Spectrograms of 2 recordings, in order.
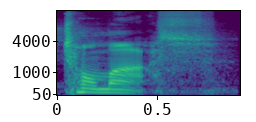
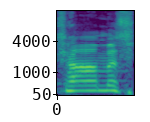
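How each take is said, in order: First: The name has a German pronunciation. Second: The name has an American pronunciation. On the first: The speaker calls it right. "he would say, it's Tomas. So we learned quickly it was Tomas" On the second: The speaker calls it wrong. "we would say, hey"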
